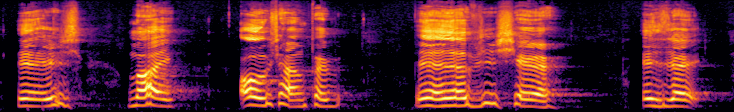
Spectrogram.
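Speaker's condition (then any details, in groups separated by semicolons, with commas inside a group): Cerebral palsy; from birth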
